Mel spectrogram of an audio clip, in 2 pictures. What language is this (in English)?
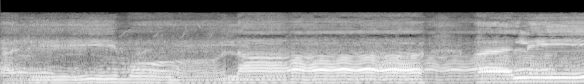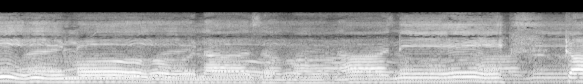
Urdu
